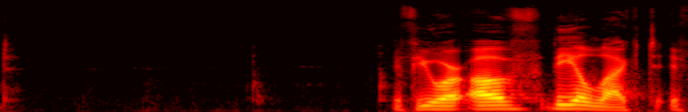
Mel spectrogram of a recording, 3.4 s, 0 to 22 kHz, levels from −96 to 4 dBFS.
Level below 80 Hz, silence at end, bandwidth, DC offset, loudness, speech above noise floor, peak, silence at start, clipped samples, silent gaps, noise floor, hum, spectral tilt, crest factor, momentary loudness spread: -78 dBFS; 0.05 s; 16.5 kHz; under 0.1%; -31 LUFS; 56 dB; -14 dBFS; 1.95 s; under 0.1%; none; -86 dBFS; none; -7 dB/octave; 22 dB; 9 LU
